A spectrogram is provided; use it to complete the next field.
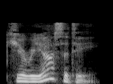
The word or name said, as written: curiosity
